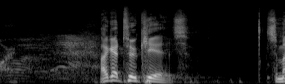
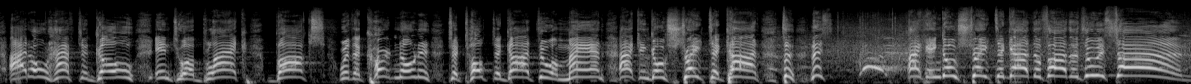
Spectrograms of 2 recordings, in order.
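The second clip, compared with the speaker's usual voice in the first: high, loud and slow, driving each claim home; preaching at full force; 8 semitones higher, 3 dB louder than usual. Acted. Pastor to his congregation, loud slow preaching. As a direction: preach it straight to the back row.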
